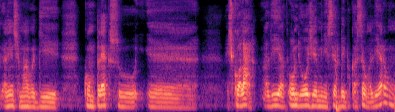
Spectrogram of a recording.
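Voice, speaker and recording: A man's voice: mid-range voice, warm tone. Earnest man with a Guinea-Bissau accent. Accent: Guinea-Bissau Portuguese. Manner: earnest, repetitive pleading with many hesitations. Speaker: video blogger. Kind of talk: informal monologue to viewers.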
